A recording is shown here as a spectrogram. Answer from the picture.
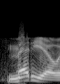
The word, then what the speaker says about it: Medio: Now, am I pronouncing it right? Medio or Medio? – Medio. It's Medio. Like video for medicine.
